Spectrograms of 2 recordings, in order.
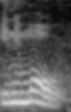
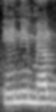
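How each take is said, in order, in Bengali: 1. শেষ অংশে দুর্বল 'o' স্বর আছে। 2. শেষ অংশে খোলা 'a' স্বর আছে। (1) "আমরা এখন বলবো এনিমল" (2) "এনিম্যাল বলেছিলাম"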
